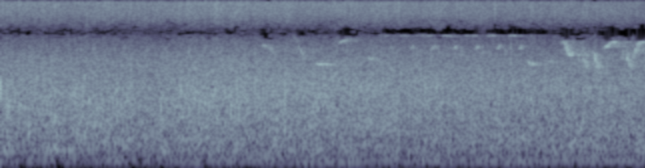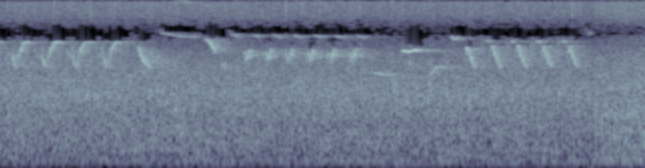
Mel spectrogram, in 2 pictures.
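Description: A small mountain stream rushing over rocks, a steady even noise. From about three seconds in, a bird's quick high chirps come in short runs.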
